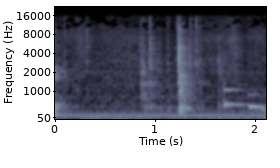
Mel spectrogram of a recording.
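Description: Faint clicks as a SanDisk USB stick is plugged into the computer, then near the end a short, faint chime of a few tones: the Windows device-connect sound, the sign that the stick has been detected and is loading.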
